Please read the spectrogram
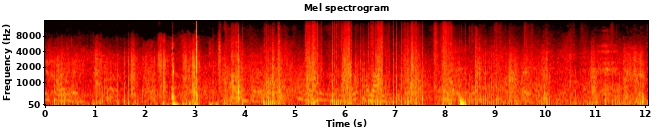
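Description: Footsteps crunching through snow in an uneven run of crackling steps, with a few louder knocks along the way.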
